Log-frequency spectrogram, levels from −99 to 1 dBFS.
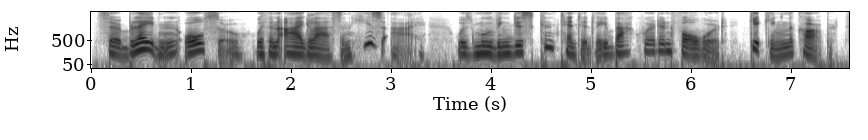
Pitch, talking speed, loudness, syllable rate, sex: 145 Hz, 140 wpm, -22 LUFS, 4.6 syllables/s, female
